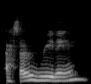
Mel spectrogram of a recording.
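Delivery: ordinary talk, nothing marked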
